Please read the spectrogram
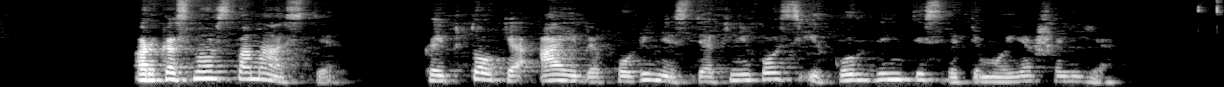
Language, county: Lithuanian, Alytus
